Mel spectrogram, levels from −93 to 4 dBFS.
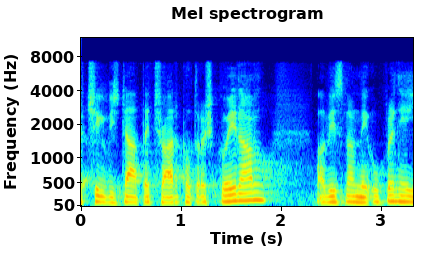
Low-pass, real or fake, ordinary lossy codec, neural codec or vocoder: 7.2 kHz; fake; AAC, 64 kbps; codec, 16 kHz, 1 kbps, FunCodec, trained on LibriTTS, 50 frames a second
